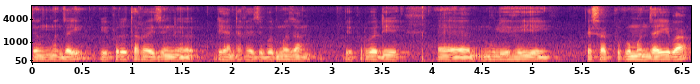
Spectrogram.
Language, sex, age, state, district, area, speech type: Bodo, male, 18-30, Assam, Kokrajhar, rural, spontaneous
